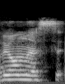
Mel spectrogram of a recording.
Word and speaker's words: Vilnius: Now the town is um, Vilnius. Is that how you pronounce yeah. it? Yeah. Yeah, Vilnius is actually the capital of Lithuania, and right.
